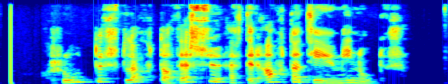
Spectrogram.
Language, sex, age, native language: Icelandic, female, 60-69, Icelandic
